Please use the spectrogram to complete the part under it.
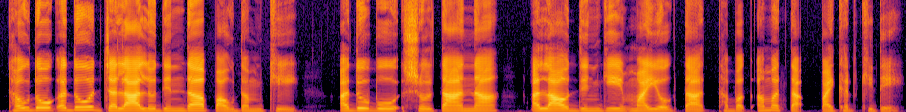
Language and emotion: Manipuri, neutral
